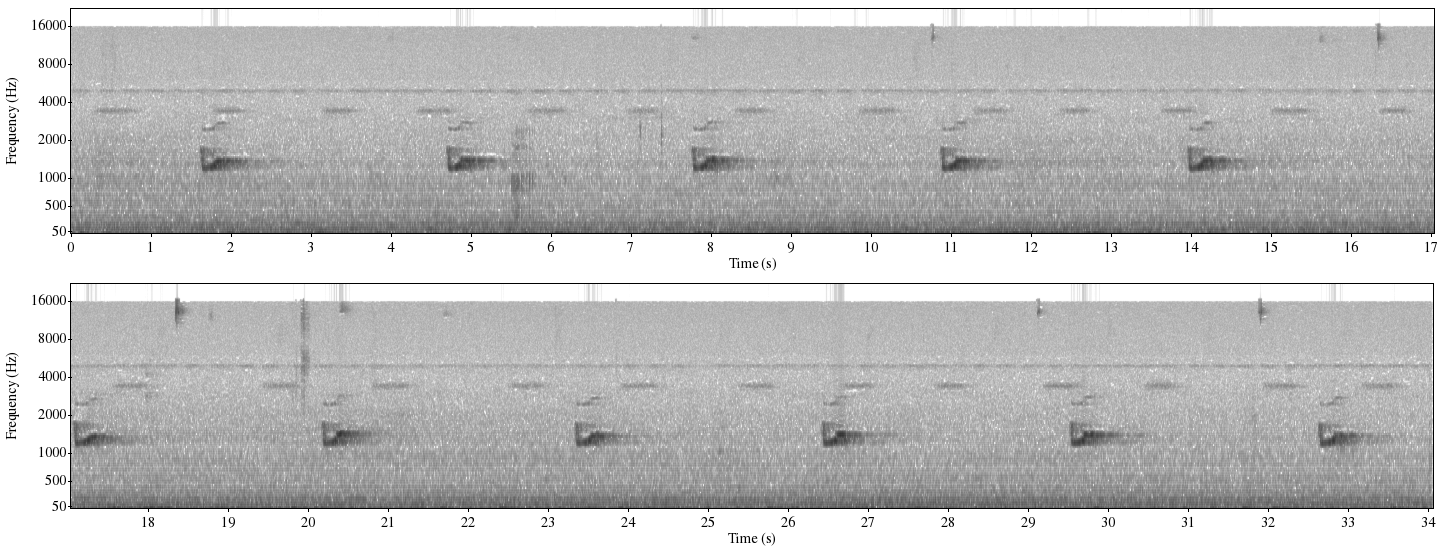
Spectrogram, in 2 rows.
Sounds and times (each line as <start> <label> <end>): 1.6 screech owl 2.3
4.6 screech owl 6.2
7.8 screech owl 8.6
10.9 screech owl 11.7
13.9 screech owl 14.7
17.1 screech owl 18.0
20.2 screech owl 21.2
23.3 screech owl 24.3
26.4 screech owl 27.2
29.4 screech owl 30.4
32.6 screech owl 33.6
